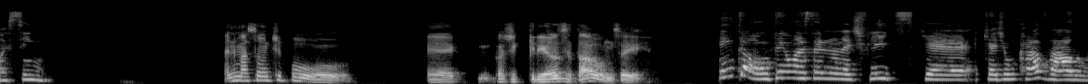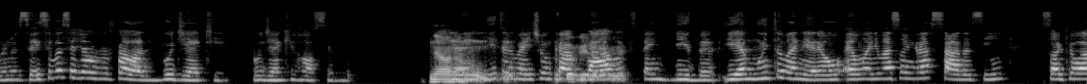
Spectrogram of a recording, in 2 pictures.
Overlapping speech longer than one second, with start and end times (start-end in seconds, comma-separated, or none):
15.3-17.2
